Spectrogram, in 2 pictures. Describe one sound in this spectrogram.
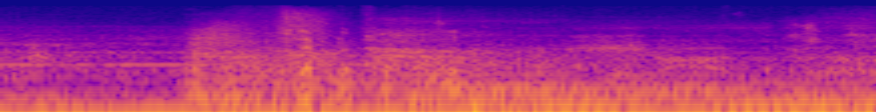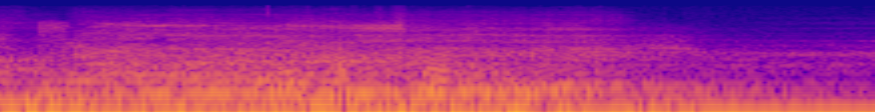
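A dragon roars loudly and long.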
